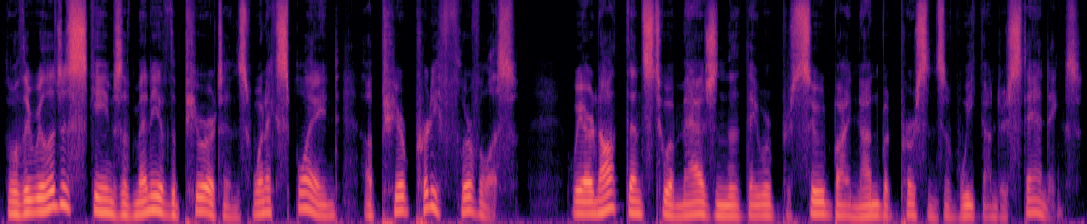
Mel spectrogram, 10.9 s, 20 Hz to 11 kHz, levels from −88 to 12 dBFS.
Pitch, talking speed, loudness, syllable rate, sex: 125 Hz, 170 wpm, -22 LUFS, 5.5 syllables/s, male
